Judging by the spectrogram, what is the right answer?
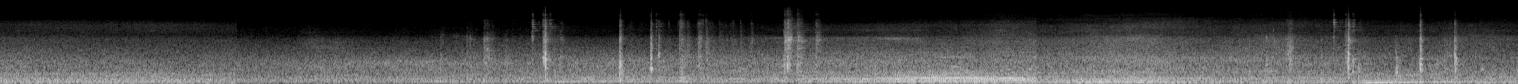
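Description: Stunt scooter wheels rolling on pavement, with several sharp clacks from the scooter between about five seconds in and the end. A motor vehicle passes by partway through.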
